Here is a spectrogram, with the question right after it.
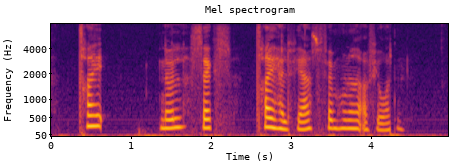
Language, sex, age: Danish, female, 31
